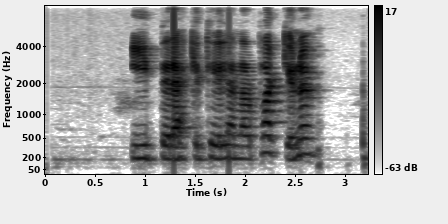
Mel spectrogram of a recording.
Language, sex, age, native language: Icelandic, female, 30-39, Icelandic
